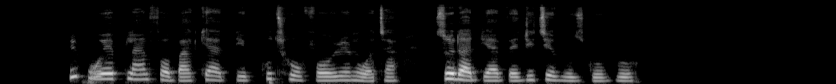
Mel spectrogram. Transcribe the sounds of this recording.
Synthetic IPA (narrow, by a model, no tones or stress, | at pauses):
pipʊl̩weplanfɔbakjadepʰuthofɔɾenwɔta | sodat̚deavɛd͡ʒiteb̩zɡoɡɾo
